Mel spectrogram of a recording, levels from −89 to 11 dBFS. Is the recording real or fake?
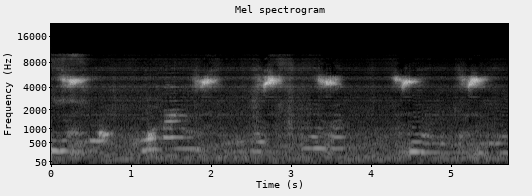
fake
